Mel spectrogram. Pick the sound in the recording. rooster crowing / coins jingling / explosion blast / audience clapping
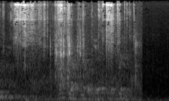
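coins jingling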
